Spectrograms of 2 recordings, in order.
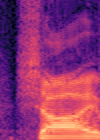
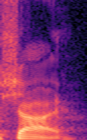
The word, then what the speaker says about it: Shai: Or Shai. I know the nigga's Canadian. Shay. Right? Shay.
